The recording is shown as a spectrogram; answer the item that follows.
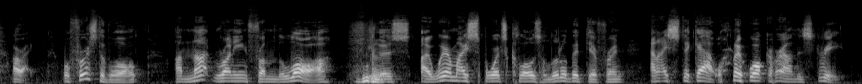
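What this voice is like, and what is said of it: Heavy New York accent. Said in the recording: “I have the heaviest New York accent”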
